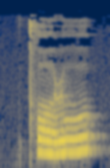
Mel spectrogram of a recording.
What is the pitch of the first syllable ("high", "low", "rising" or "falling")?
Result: low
